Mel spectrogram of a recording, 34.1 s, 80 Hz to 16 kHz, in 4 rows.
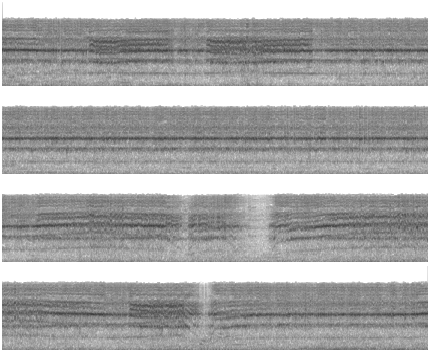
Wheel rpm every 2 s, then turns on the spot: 160, 160, 160, 160, 160, 160, 160, 160, 160, 160, 80, 110, 160, 160, 120, 150, 160.
none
